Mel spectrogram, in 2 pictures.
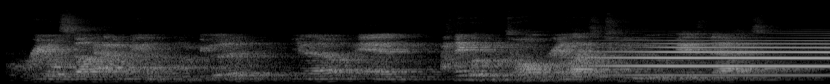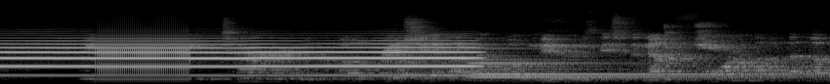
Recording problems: room echo; strong; dies away in 2.5 s
off-mic speech; far
thin; very; fading below 800 Hz
background music; very loud; from 6 s on; 15 dB above the speech
audio freezing; at 9.5 s for 1 s

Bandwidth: 15 kHz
